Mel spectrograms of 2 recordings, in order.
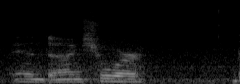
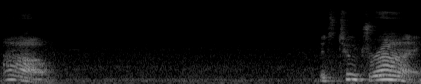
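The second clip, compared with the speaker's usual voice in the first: picky taster; 6 semitones higher, slower than usual. Acted. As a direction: turn up your nose at it. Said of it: "And the guy goes".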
